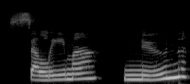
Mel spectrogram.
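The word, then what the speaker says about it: Saleema Noon: One resource that's really helpful about this is called Salima Noon. I'm going to spell it.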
